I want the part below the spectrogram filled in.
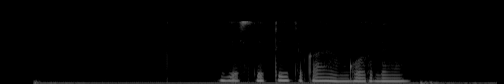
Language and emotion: Russian, sad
